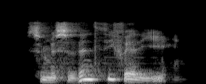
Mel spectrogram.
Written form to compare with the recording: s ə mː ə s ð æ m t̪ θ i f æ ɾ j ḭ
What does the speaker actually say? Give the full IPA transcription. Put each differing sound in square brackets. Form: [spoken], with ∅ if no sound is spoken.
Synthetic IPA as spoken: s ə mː ə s ð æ [n] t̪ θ i f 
